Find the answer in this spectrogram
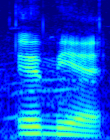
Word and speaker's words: Umeå: Well, if they're very north of Sweden, there's a place called Umeå. And it spelled like U-M-E-A. No, We'd you're say making like that up. Umeå, but it's Umeå.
